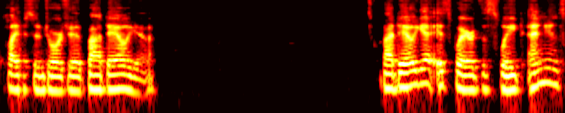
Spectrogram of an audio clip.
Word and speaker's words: Vidalia: my favorite and I think I tell you pronounce that place in Georgia at Vidalia Vidalia is where the sweet onions come from thank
